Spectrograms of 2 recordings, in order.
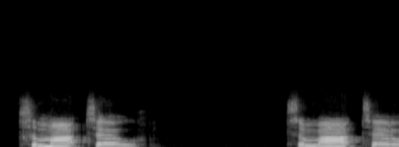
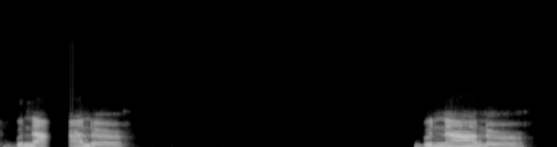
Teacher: So for these type of words, we are stressing their second syllable. But even though we are stressing their second syllable the parts that we are not stressing some of some of these parts the vowels there are reduced into a sure.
